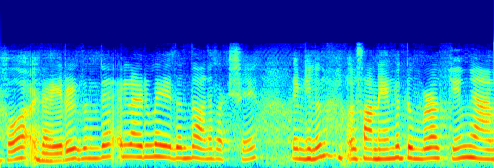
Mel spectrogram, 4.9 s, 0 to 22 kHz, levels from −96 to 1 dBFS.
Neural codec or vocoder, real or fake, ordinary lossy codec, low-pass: codec, 16 kHz, 1 kbps, FunCodec, trained on Chinese and English, 50 frames a second; fake; none; none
